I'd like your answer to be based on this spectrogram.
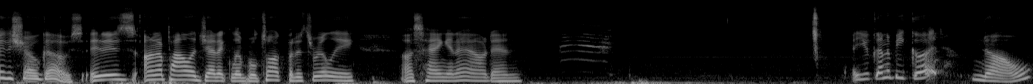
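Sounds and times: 
speech: 0:00.0 - 0:05.3, 0:08.5 - 0:10.3
cat meowing: 0:05.6 - 0:06.2.

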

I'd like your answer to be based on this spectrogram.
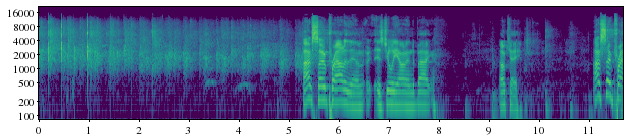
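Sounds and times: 
audience clapping: 0:00.0 - 0:06.1
speech: 0:05.3 - 0:08.0, 0:09.2 - 0:09.9, 0:11.1 - 0:11.6.

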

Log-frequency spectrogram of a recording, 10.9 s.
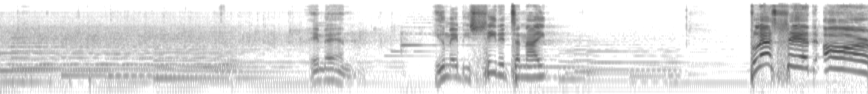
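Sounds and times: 
audience applause: 0:00.0 - 0:05.3
low organ-like tones: 0:00.0 - 0:08.6
speech: 0:03.9 - 0:04.5, 0:05.4 - 0:07.0, 0:09.6 - 0:10.8.

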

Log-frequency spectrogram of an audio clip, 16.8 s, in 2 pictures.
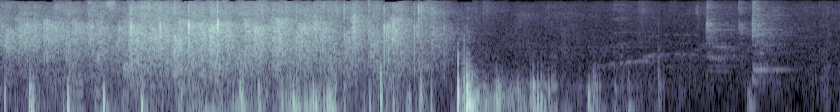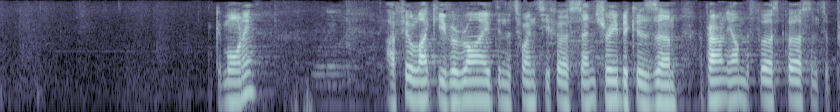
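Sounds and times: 
audience clapping: 0:00.0 - 0:04.9
speech: 0:10.6 - 0:11.0, 0:12.3 - 0:16.7.

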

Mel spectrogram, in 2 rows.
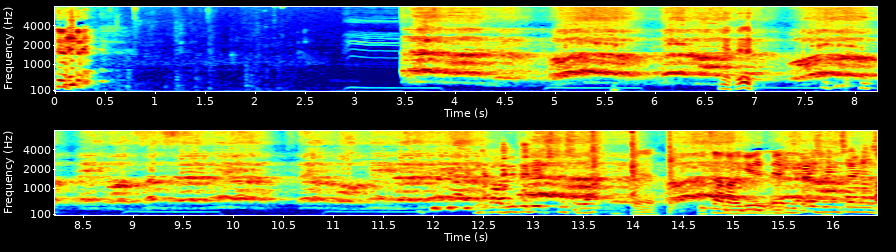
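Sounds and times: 
speech: 0:00.0 - 0:00.4, 0:06.8 - 0:07.1, 0:12.7 - 0:16.4
laughter: 0:00.0 - 0:00.7, 0:06.4 - 0:09.6, 0:10.7 - 0:16.4
steady low pulsing tone: 0:02.9 - 0:03.5
phone ringtone of a football crowd chant: 0:02.9 - 0:16.4.

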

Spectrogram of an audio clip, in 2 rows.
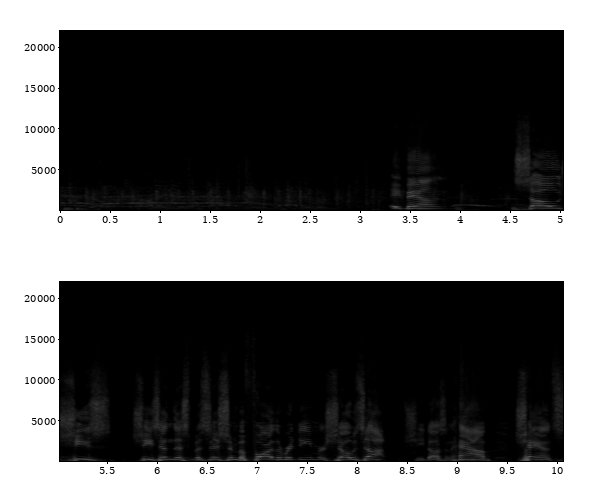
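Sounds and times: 
people clapping: 0:00.0 - 0:04.8
speech: 0:03.3 - 0:10.0.

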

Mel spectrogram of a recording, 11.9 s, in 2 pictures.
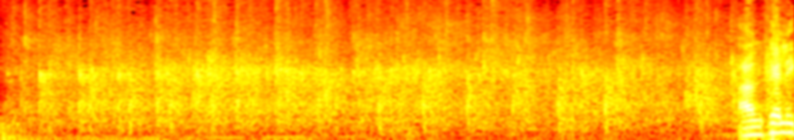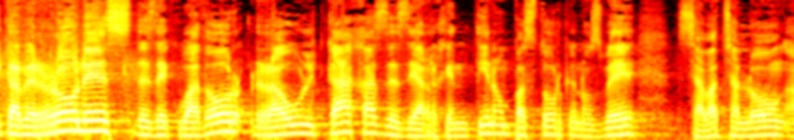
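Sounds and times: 
audience applause: 0:00.0 - 0:07.1
speech: 0:05.5 - 0:11.9.

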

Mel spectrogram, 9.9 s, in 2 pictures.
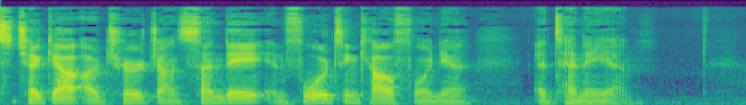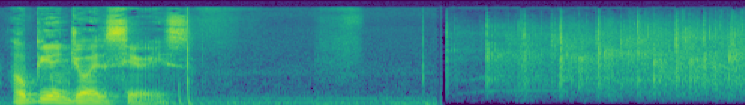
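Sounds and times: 
speech: 0:00.0 - 0:04.3, 0:05.0 - 0:06.3
audience clapping: 0:07.9 - 0:09.9.

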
